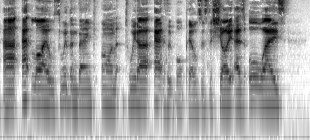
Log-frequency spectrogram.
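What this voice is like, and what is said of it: Slight drawl, slightly slurred words. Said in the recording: “I was slurring my words again a bit ... I do tend to drawl a little bit when I speak”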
